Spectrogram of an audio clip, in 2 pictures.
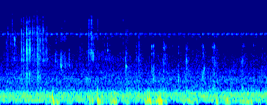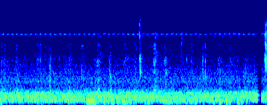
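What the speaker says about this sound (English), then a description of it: "My bad to all the people that don't like chewing sounds." Late-night mukbang dinner eaten close to the mic, soft wet chewing and occasional crunchy bites spread unevenly over a steady background hiss.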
